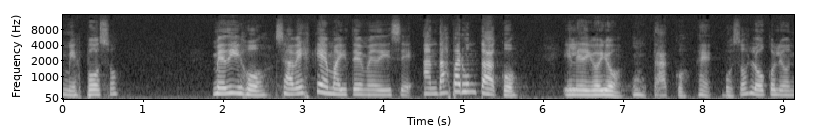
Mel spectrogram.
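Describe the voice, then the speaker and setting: A woman's voice: high voice, clear, resonant tone. A middle-aged woman pastor, telling a testimony in a sermon and acting out the dialogue of the people in it. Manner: storytelling with acted-out dialogue.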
